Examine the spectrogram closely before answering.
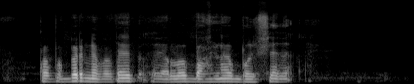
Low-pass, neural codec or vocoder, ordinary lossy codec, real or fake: none; codec, 44.1 kHz, 2.6 kbps, SNAC; none; fake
